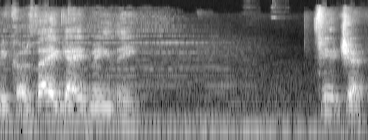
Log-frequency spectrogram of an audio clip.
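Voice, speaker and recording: Over music in the background, a man with an Australian accent speaks at a very slow pace. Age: 80s+. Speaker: war veteran. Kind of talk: interview answer.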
